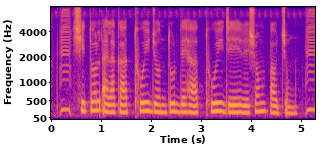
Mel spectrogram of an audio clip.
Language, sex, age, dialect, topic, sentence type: Bengali, female, 25-30, Rajbangshi, agriculture, statement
